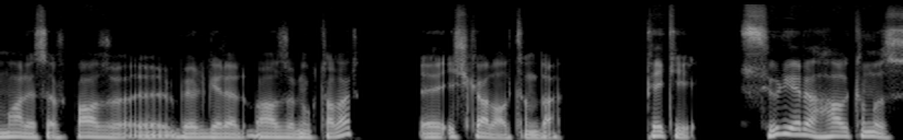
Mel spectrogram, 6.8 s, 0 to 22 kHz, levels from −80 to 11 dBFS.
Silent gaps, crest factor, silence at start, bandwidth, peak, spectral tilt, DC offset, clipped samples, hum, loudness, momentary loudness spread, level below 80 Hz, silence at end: 2.73-3.14 s, 4.25-4.83 s, 5.26-5.54 s; 16 dB; 0 s; 19 kHz; -4 dBFS; -5.5 dB/octave; under 0.1%; under 0.1%; none; -22 LUFS; 8 LU; -44 dBFS; 0 s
